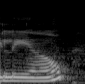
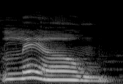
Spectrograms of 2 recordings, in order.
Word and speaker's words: leão: Depois, leão é oxítona. E qual que é a sílaba aqui? É o ão.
